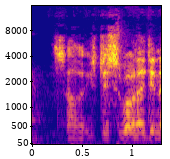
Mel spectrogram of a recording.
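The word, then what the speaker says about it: Southwark: Suk is that how you say it? Soc Yeah. Oh my god. I've been saying it's a burough I've been saying it wrong my whole life.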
